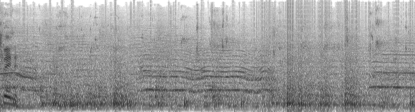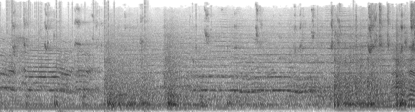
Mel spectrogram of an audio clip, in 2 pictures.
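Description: A basketball being dribbled on a hardwood court in a large arena, with the crowd chanting in repeated phrases every few seconds.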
